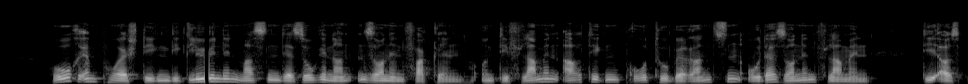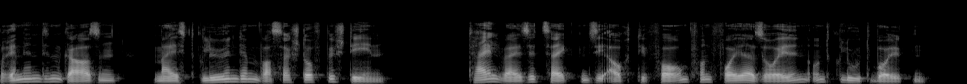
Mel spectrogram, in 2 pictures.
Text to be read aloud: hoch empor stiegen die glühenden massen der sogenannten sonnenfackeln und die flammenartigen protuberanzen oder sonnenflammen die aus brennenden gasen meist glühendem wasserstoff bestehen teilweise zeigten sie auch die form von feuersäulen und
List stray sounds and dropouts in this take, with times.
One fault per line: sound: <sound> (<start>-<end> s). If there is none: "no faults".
sound: dropout (2.0-2.1 s)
